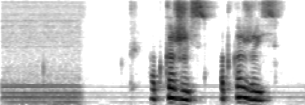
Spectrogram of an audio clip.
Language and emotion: Russian, neutral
